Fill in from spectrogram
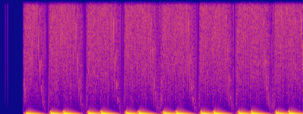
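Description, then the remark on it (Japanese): A steady heartbeat thumps close up, as if heard with an ear pressed to a chest, its paired low lub-dub beats repeating evenly about every three-quarters of a second with no voices. “君のはドキドキで、私のはトクントクンって感じでしょ？”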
